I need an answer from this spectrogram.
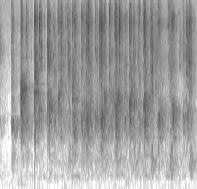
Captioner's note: applause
